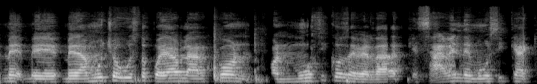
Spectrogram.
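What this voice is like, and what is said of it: Spanish with American Texan accent. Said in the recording (Spanish): “mi acento gringo, es mi acento texano”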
